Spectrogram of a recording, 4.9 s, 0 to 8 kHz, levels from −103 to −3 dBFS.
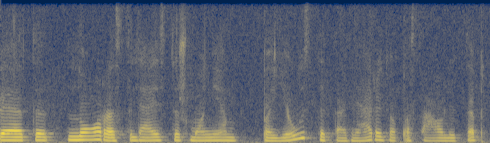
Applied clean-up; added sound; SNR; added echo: none; none; none; none.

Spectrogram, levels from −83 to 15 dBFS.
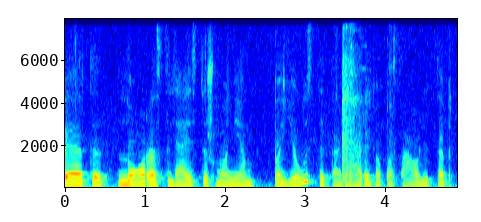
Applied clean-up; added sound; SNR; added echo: none; Tools; 16 dB; none.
